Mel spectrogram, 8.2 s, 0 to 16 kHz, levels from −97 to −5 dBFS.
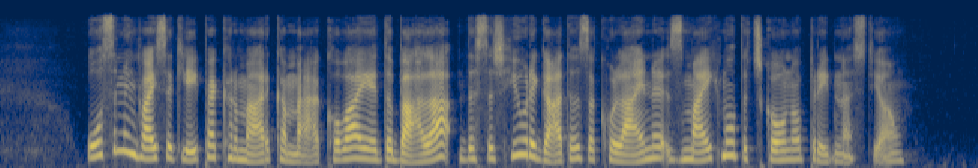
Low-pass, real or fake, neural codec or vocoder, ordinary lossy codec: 10.8 kHz; fake; codec, 24 kHz, 0.9 kbps, WavTokenizer, medium speech release version 2; none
